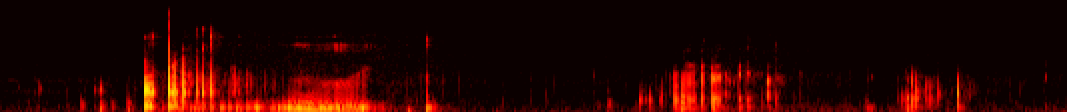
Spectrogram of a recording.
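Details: Umbrella's stomach growling, with short bursts of squeaky gurgling and a drawn-out low groan, then softer gurgles; ordinary bowel sounds.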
